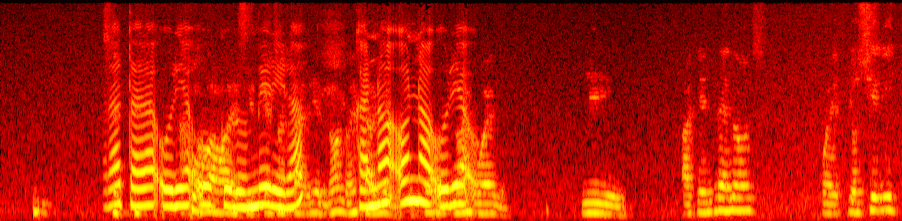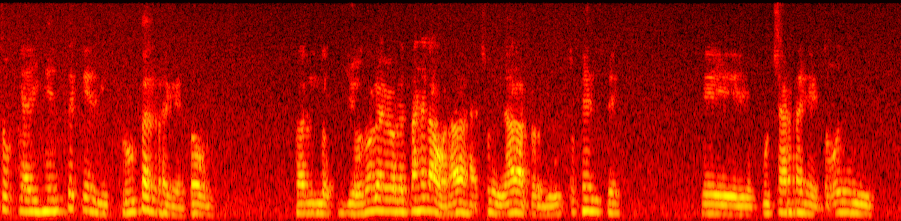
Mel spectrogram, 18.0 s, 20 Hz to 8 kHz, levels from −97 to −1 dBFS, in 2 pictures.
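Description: No technical faults can be heard anywhere in this speech recording. Nothing reaches above 8 kHz, which is what a wideband call codec on the WebRTC call path and the call microphone processing normally leave, so that ceiling is expected rather than a problem.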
